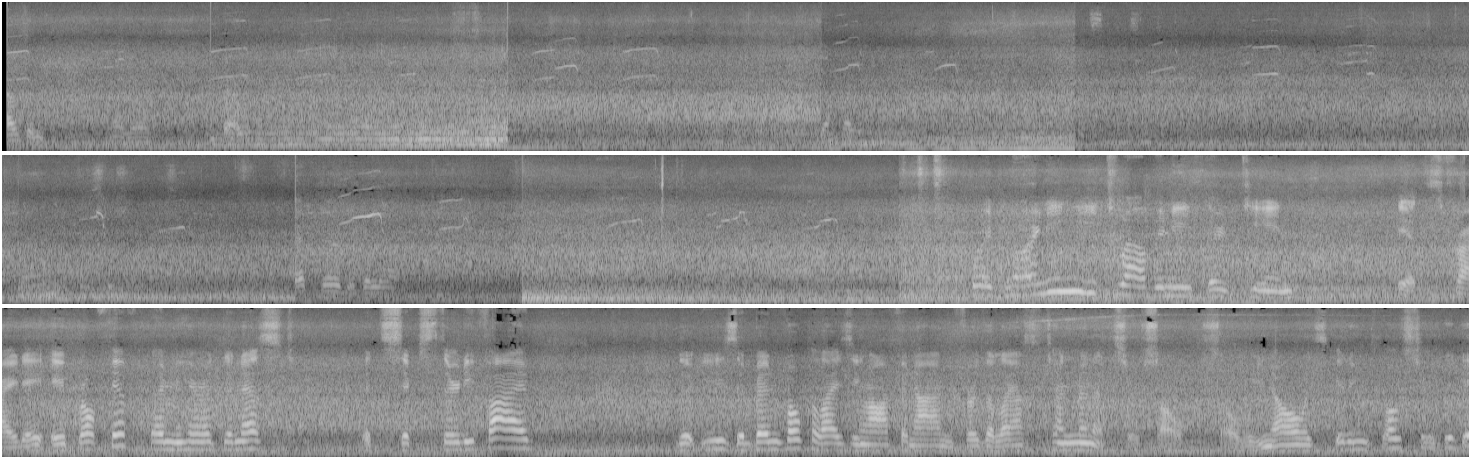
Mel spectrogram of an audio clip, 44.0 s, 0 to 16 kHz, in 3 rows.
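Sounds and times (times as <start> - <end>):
road traffic noise: 0.0 - 44.0
low hum: 2.1 - 5.1, 19.9 - 30.2
eagles chirping: 2.1 - 6.7, 8.2 - 9.8, 11.3 - 19.8, 20.4 - 23.3.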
